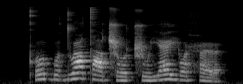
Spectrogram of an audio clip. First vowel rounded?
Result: yes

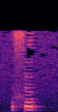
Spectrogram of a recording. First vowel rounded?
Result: no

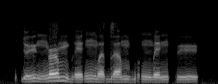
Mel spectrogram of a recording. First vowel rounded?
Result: yes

